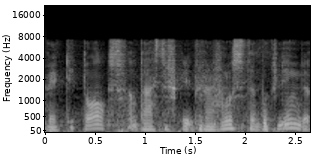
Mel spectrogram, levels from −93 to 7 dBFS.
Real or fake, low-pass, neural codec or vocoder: fake; 7.2 kHz; codec, 44.1 kHz, 1.7 kbps, Pupu-Codec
